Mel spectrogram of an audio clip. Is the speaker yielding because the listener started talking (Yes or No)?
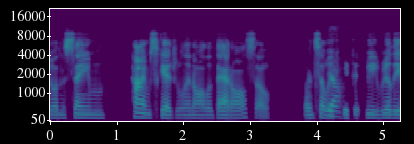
No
